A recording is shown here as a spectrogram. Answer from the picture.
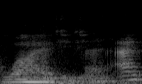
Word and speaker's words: Waititi: Here is a clip that gives you a sense of that balance and pronounce this name one more time. Waititi. Emphasis is on the Y.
